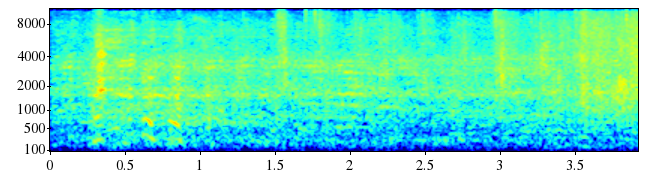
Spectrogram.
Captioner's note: laughter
